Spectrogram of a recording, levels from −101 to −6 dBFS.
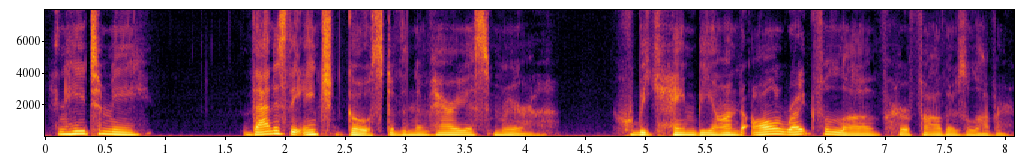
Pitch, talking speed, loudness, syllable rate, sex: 125 Hz, 165 wpm, -17 LUFS, 4.7 syllables/s, male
